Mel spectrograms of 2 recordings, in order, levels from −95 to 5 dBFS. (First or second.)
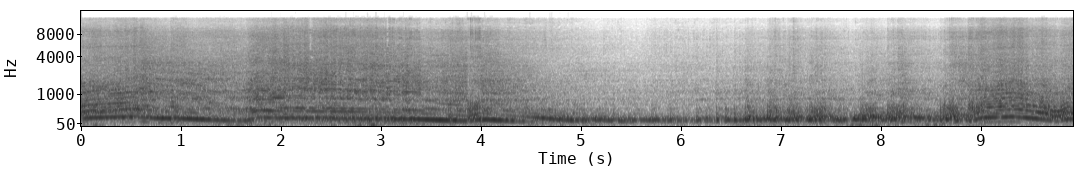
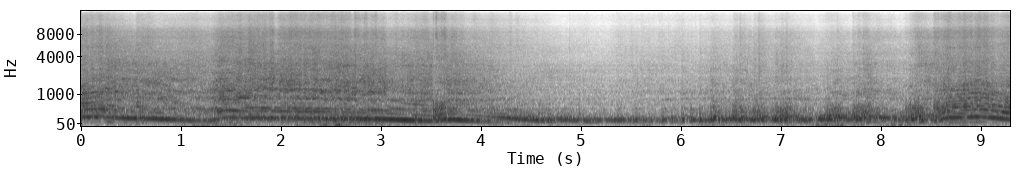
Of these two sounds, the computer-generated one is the second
